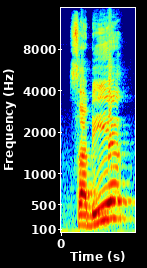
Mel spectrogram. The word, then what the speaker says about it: sabia: Eu posso pronunciar sábia, sabia, sabiá. Veja, são os mesmos sons, são as mesmas letras.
